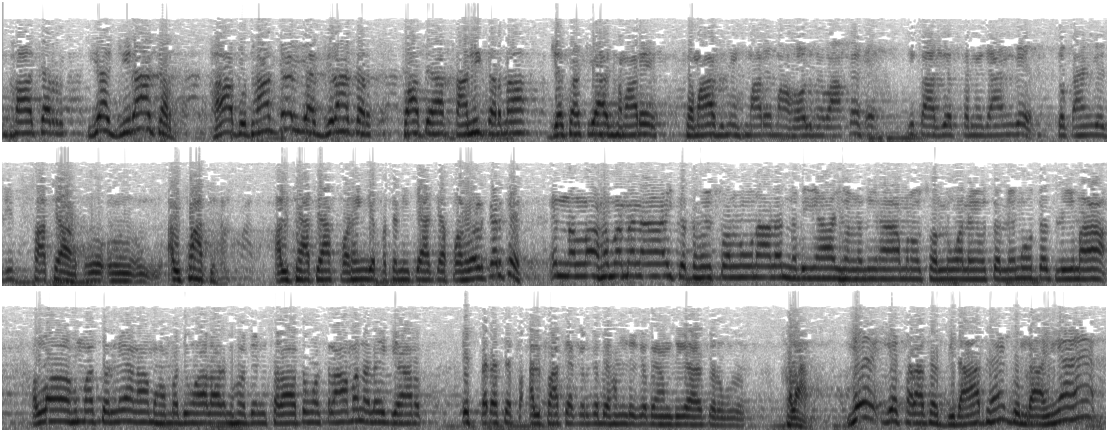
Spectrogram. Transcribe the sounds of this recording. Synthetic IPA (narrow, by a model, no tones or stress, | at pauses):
t̪ʰakəɾjaɡɪɾakəɾ | haːt̪ʊt̪ʰakəɾjaɡɪɾakəɾfaːt̪ɪɦaxaːnikəɾnad͡ʒɛːsakiaːd͡ʒɦɐmaːɾesɐmaːd͡ʒmẽɦɐmaːɾemaːɦɔːlmẽʋaːqeɦɛkikaːɾijət̪̚kəɾned͡ʒaːẽŋɡet̪okɐɦẽŋɡed͡ʒisaːt̪ʰɪɦa | ə̰lfaːt̪ɪɦa̰ | əlfʰaːt̪ɪɦapəɽ̤ẽŋɡepɐt̪nikjakjapəɽʋəlkɐɾke | ɪnːəlːaːɦɐmemɐlaːikɐt̪ɐmĩsɐlːuːnalanːɐbijãjɦonɐd̪iːnamənũsɐlːũaleːmsɐlːimũt̪ɐsliːma | ɐlːaːɦʊmːasɐlːianamʊɦəmːəd̪ũwaːlaːlmʊɦəd̪ɪnsɐlaːt̪uəsːəlaːmənəleːk̬jaːmt̪ | ɪst̪əɾəɦseɐlfaːt̪ɪɦakɐɾkebeɦɐmd̪kebeɦɐmd̪ikakəɾ | kʰɐla̰ːfjejesɐlaːt̪ʰəbɪd̪aːt̪ɦɛ̃ɡʱʊmɾaːijãɦɛ̃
